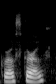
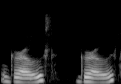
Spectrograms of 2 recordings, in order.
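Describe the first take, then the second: First: The two words are said quickly. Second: The two words are said slowly.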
